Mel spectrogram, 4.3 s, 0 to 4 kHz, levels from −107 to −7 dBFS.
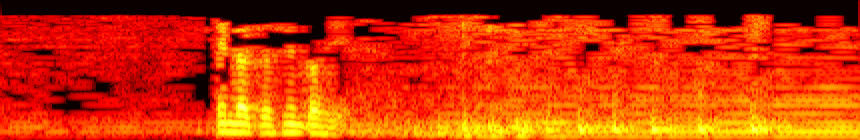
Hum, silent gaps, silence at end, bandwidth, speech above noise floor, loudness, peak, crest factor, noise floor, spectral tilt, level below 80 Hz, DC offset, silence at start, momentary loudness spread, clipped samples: none; none; 0 s; 3.2 kHz; 25 dB; -32 LUFS; -10 dBFS; 22 dB; -53 dBFS; -7.5 dB/octave; -50 dBFS; under 0.1%; 0 s; 15 LU; under 0.1%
